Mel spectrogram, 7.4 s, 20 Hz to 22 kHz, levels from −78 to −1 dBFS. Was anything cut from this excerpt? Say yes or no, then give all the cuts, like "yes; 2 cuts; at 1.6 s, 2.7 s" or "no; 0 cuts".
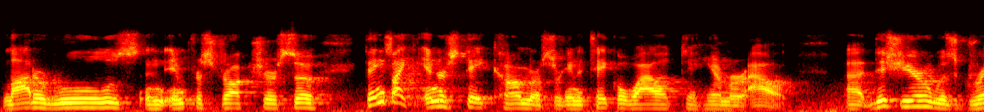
no; 0 cuts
